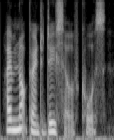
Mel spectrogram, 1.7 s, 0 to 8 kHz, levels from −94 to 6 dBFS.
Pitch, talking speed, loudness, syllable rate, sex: 195 Hz, 315 wpm, -18 LUFS, 7.0 syllables/s, female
